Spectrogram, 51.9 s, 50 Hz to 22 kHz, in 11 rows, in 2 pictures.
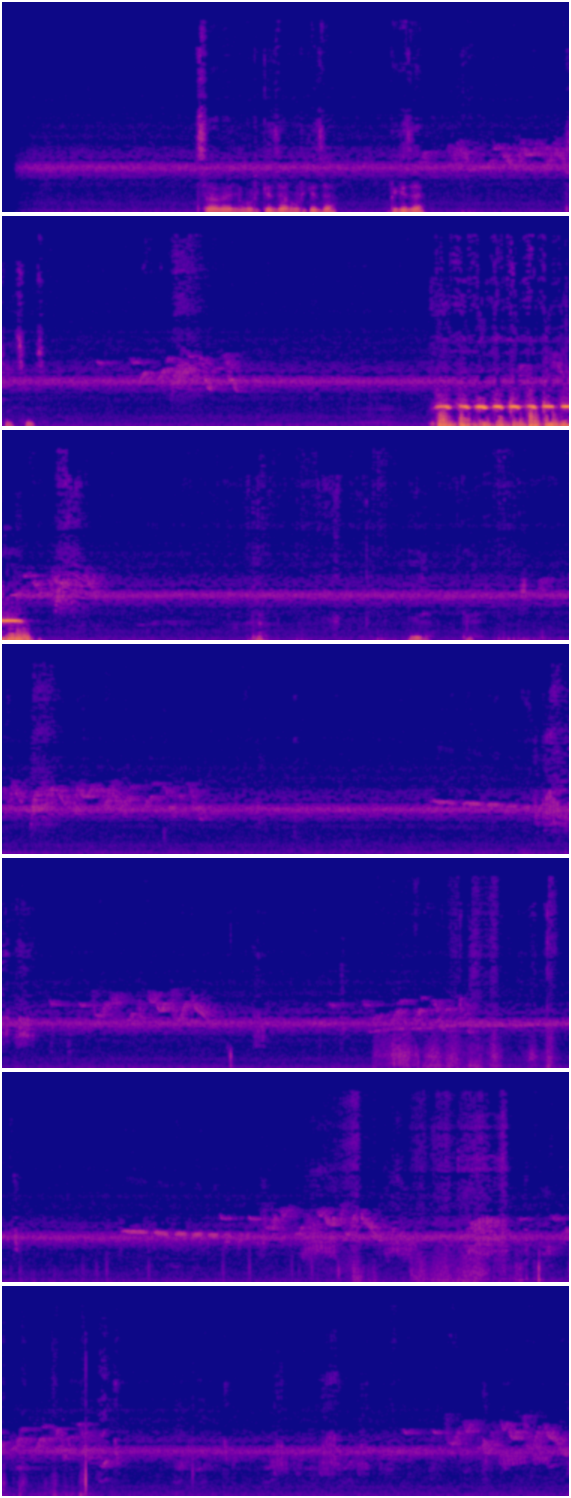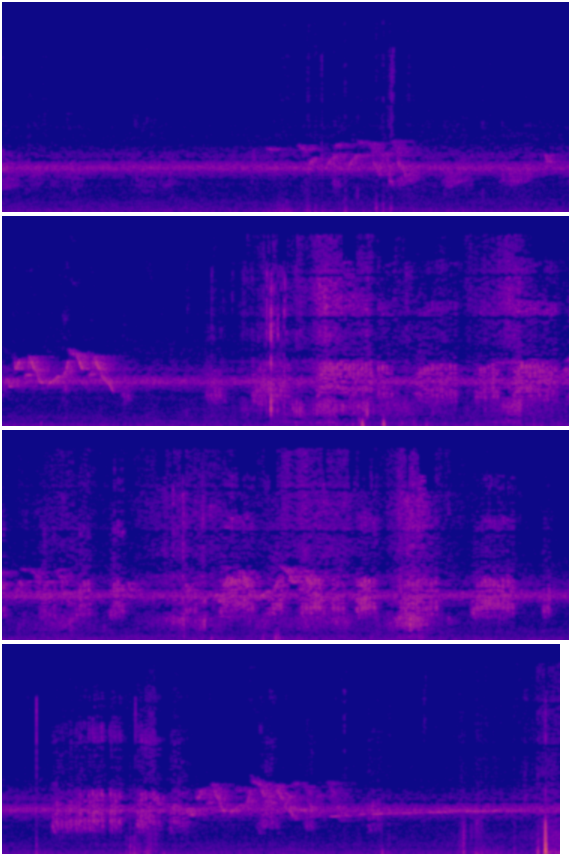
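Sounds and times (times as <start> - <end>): high bird chirps: 8.3 - 10.2
high-pitched insect drone: 8.3 - 14.7.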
